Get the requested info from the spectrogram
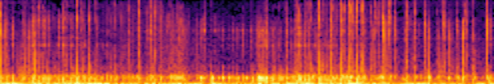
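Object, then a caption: Perforated metal mesh microphone grille. Long acrylic nails on both hands scratch across the bare perforated metal mesh grille over the hollow head of a large studio USB microphone, picked up directly at high gain. The result is a steady, dense rasping with rapid clicky scrapes and a heavy, boomy low rumble underneath, with only faint bright edges.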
